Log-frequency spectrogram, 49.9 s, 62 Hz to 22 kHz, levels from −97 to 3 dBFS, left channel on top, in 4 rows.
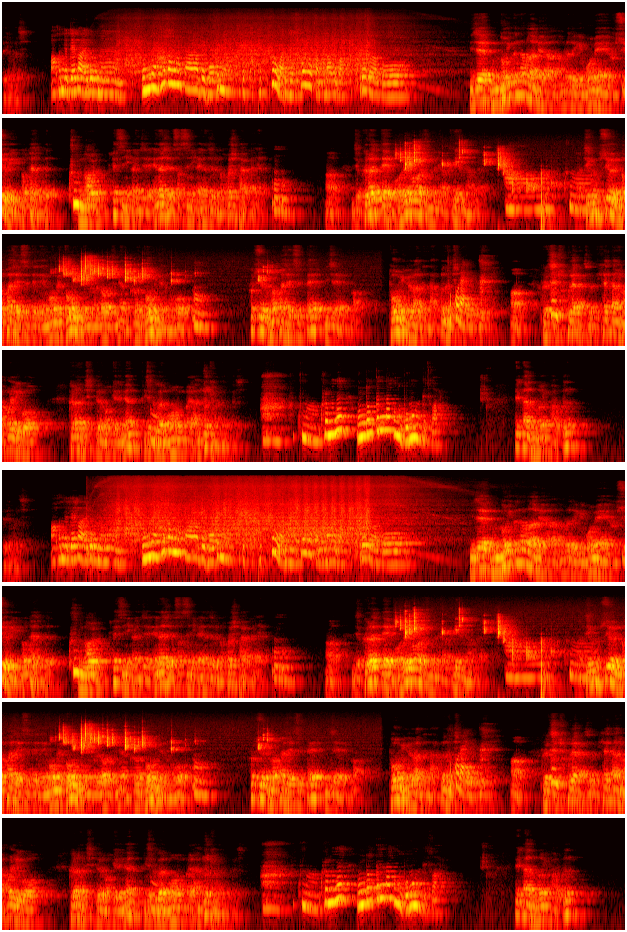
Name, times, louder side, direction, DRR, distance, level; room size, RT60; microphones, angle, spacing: voice 1, 0.0-0.4 9.4-13.5 14.0-17.7 18.9-19.2 19.5-22.1 23.9-28.7 29.9-32.1 32.7-34.5 35.1-35.3 35.7-38.1 38.7-42.1 47.6-48.7, right 1 dB, 75° left, -4 dB, 6.4 m, -40 dB
voice 2, 1.0-2.5 2.8-8.1 13.8-14.3 17.9-18.2 22.5-23.4 23.8-24.4 28.7-29.1 34.0-34.7 35.9-36.1 40.3-40.6 42.6-46.2, left 2 dB, 55° left, 3 dB, 1.9 m, -37 dB
sound 1, 1.7-9.2, right 5 dB, 60° right, 1.5 m, -46 dB
sound 2, 20.3-21.0 21.2-21.8 22.1-23.6 25.9-27.8 28.2-28.8 30.0-30.3, right 4 dB, 20° right, 1.9 m, -37 dB
22.0 x 14.5 x 8.4 m, 1.1 s
head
